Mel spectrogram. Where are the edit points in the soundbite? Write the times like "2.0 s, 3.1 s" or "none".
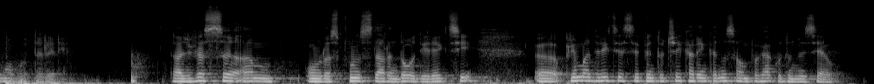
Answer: none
